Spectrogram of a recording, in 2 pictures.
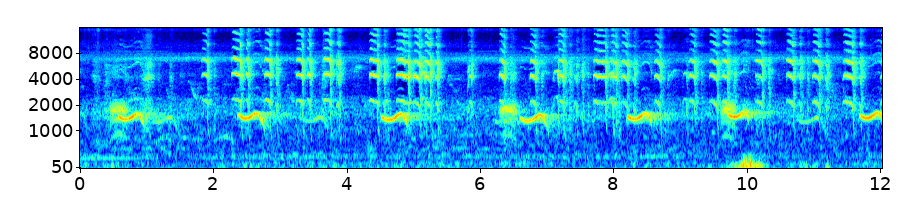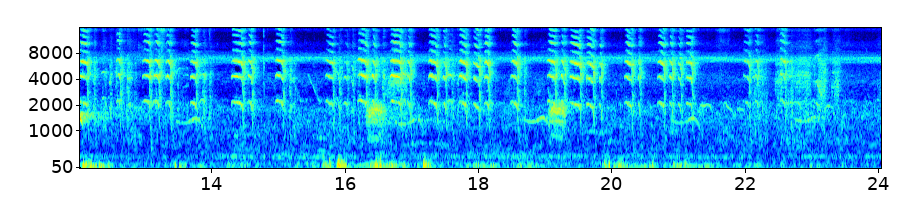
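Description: Several birds singing: a short whistled note with a hooked upturn repeated every second or two, among quick high chirps, over a faint steady high tone. A few soft low thuds, the first about ten seconds in.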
